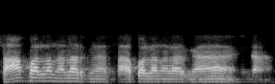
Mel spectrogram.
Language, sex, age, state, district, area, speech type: Tamil, male, 60+, Tamil Nadu, Perambalur, urban, conversation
